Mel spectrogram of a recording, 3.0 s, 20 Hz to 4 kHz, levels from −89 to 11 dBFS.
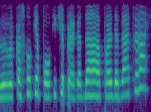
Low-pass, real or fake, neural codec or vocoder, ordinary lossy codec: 3.6 kHz; fake; codec, 16 kHz, 0.5 kbps, X-Codec, HuBERT features, trained on LibriSpeech; Opus, 64 kbps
